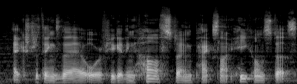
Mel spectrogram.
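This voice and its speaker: A man with a southern English accent, with music in the background. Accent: generic southern English. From southern England. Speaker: streamer. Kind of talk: live stream chat. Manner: hesitant with frequent fillers.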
